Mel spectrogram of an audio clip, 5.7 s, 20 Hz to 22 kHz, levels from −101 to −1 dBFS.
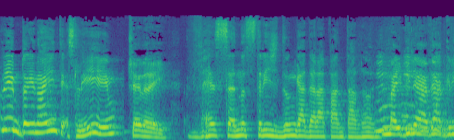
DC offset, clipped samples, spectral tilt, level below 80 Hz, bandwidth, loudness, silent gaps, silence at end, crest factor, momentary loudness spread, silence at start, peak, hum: under 0.1%; under 0.1%; -5 dB/octave; -54 dBFS; 13.5 kHz; -18 LUFS; none; 0 s; 14 dB; 6 LU; 0 s; -4 dBFS; none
